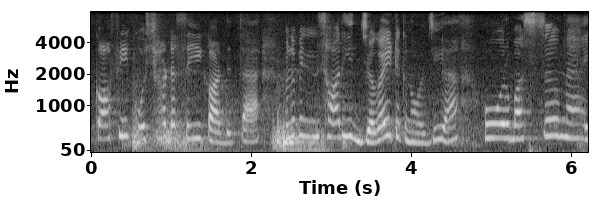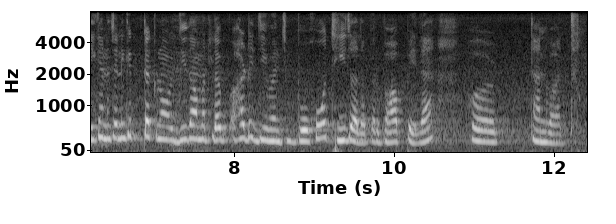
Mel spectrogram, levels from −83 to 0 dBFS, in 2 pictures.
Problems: background sounds at intervals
